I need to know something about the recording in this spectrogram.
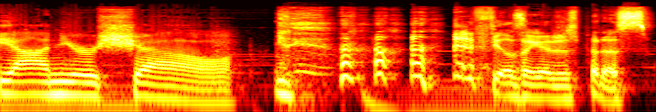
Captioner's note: laughs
